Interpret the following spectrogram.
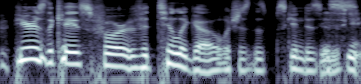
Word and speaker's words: vitiligo: Vitiligo. No, vitiligo. It's spelled differently throughout this.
